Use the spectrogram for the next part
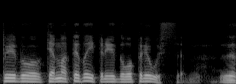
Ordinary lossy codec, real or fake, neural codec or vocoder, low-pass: MP3, 32 kbps; fake; codec, 16 kHz, 0.5 kbps, FunCodec, trained on Chinese and English, 25 frames a second; 7.2 kHz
